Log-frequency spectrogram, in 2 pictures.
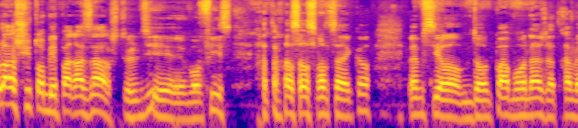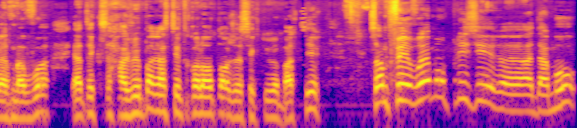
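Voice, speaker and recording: Recorded with a dry, close sound and no echo, a man with a fairly high pitch and lively intonation speaks at a moderate pace. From Algeria, Algiers. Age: 60s. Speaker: caller. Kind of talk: casual chat. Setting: TikTok live. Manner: halting, many hesitations.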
